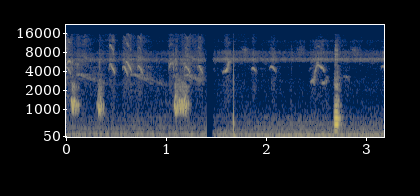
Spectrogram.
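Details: Backyard hens with nine chicks, mini and Brahma, in Colombia: three quick clucks in the first second, then a pause and a sharp click, with faint high chick peeps throughout.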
